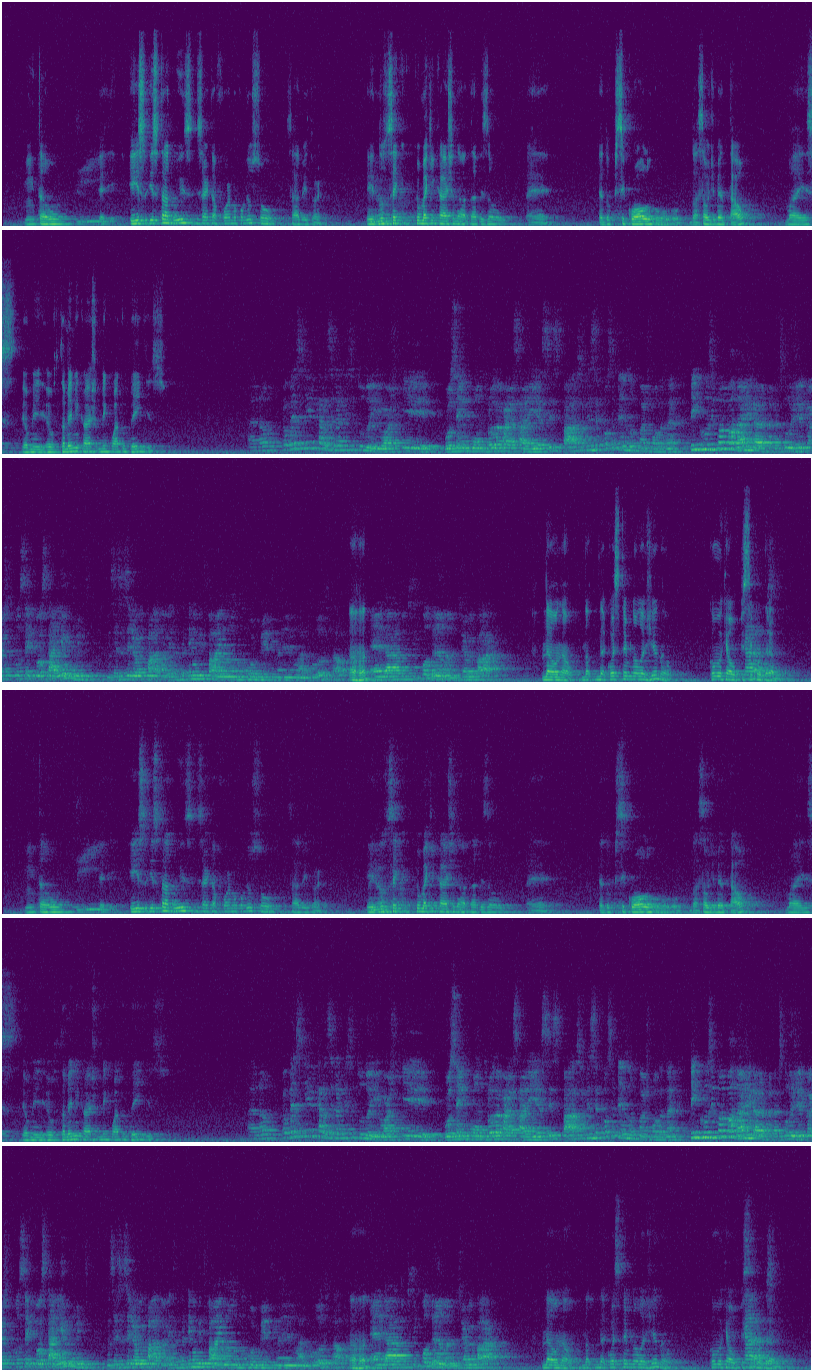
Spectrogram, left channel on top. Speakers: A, on the left; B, on the right.
A: Então
B: sim,
A: É, e isso, isso traduz, de certa forma, como eu sou, sabe, Heitor?
B: legal,
A: E não sei
B: legal.
A: que- como é que encaixa na, na visão é, é do psicólogo ou da saúde mental, mas eu, me, eu também me encaixo, me enquadro bem nisso.
B: Ah, não. Eu penso que, cara, você já disse tudo aí. Eu acho que você encontrou na palhaçaria esse espaço de ser você mesmo, no final de contas, né? Tem inclusive uma abordagem, cara, da psicologia que eu acho que você gostaria muito. Não sei se você já ouviu falar, talvez até tenha ouvido falar aí no, no movimento, né, de um lado para o outro e tal,
A: Aham.
B: é da, do psicodrama. Você já ouviu falar?
A: Não, não, Não, né, Com essa terminologia, não. Como que é o psicodrama?
B: Cara, o, psi-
